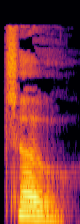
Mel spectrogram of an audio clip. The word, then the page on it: toe: British English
